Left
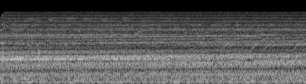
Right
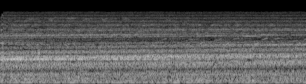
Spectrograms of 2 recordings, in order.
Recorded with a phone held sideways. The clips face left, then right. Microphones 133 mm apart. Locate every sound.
0.0 s a drone: centre (ahead or behind); by 3.1 s 15° left (ahead or behind)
